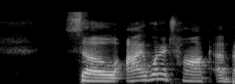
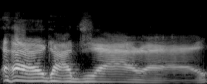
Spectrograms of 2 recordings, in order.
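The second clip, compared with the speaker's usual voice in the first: slow, drawn out and louder, with a changed tone; lightly acted quote; 7 dB louder, much slower than usual. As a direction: imitate the client proudly stretching the line. Jerry's client repeats a line.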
